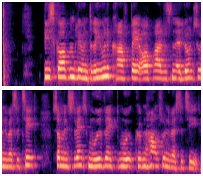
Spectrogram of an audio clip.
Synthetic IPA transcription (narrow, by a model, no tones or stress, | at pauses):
b̥isɡ̥ɒ̽b̥n̩b̥le̝ʊe̝nd̥ʁiːʊnəkʰʁɑ̈fd̥̚b̥ɛɒ̽b̥ʁad̥l̩sn̩ælɔ̽n̰suniʋæɐsit͡sʰe̝̰ːd̥ | sɒ̽me̝nsʋen̰sɡ̥̚mo̝ð̞ˠʋeɡ̥̚d̥mo̝ð̞̰ˠkʰøb̥n̩ɦɑ̈ʊ̰nsuniʋæɐsit͡sʰe̝̰ːd̥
